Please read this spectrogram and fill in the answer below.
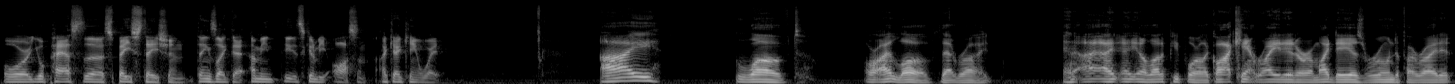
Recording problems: none

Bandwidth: 17 kHz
